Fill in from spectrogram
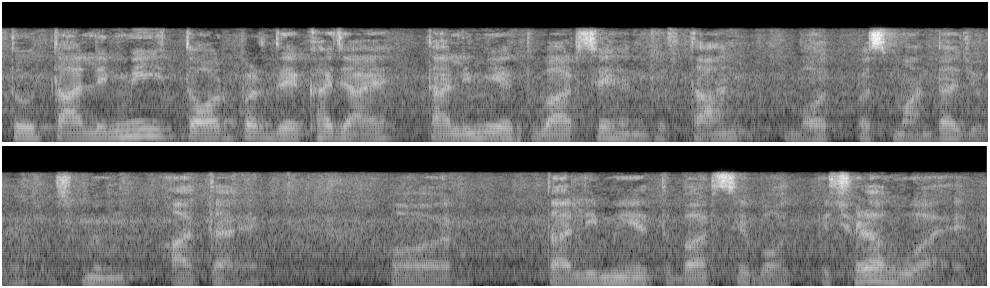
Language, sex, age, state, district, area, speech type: Urdu, male, 30-45, Uttar Pradesh, Aligarh, urban, spontaneous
